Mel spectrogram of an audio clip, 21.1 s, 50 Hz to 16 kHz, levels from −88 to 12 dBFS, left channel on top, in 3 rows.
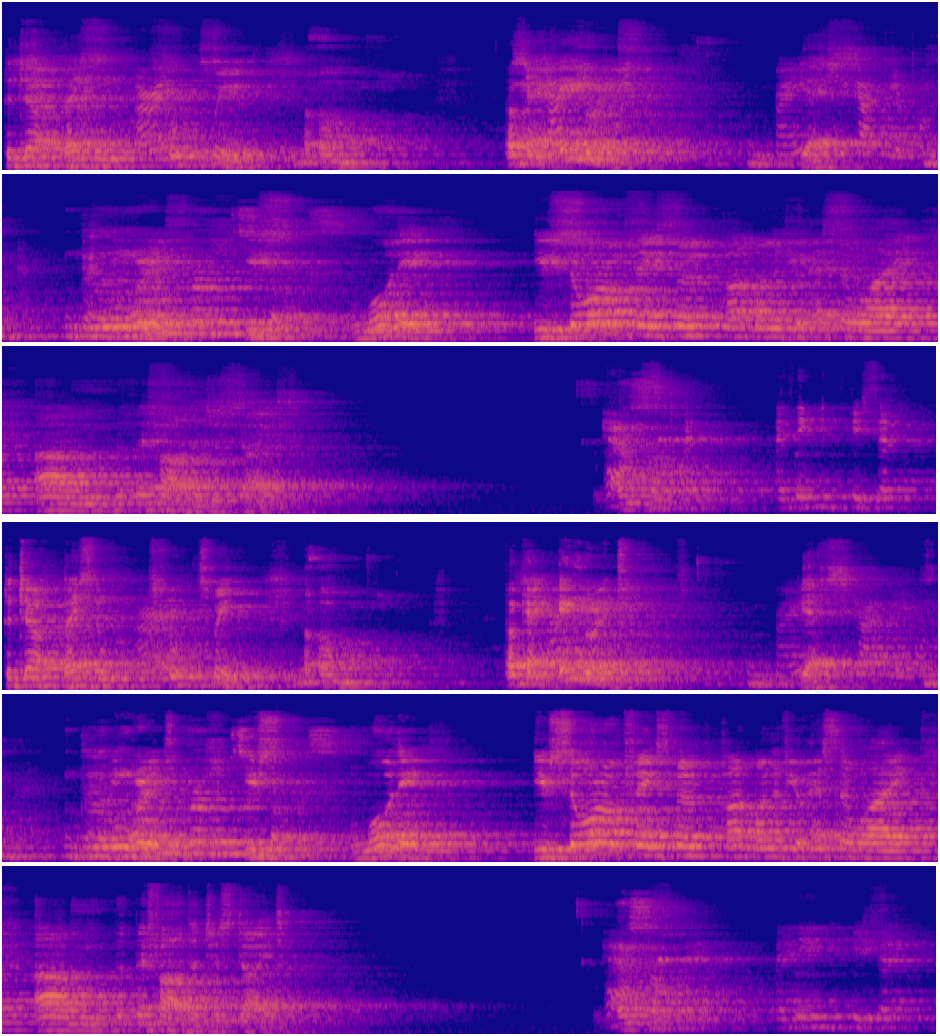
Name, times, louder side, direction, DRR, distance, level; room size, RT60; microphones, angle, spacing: voice 1, 0.0-0.8 1.1-2.5 3.8-4.7 6.0-6.4 7.8-8.2 8.6-9.1 9.6-10.3 11.0-16.2, right 1 dB, 65° right, 2 dB, 5.5 m, -30 dB
voice 2, 1.0-1.3 2.1-2.2 3.8-4.9 5.8-7.2 7.6-7.8 18.5-19.2 19.8-20.7, left 2 dB, 65° left, 1 dB, 6.5 m, -41 dB
voice 3, 1.9-2.9 5.3-5.8 7.0-7.1 7.5-9.5 18.7-19.0, equal, 35° right, -3 dB, 7.9 m, -36 dB
24.5 x 21.5 x 8.5 m, 2.2 s
head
